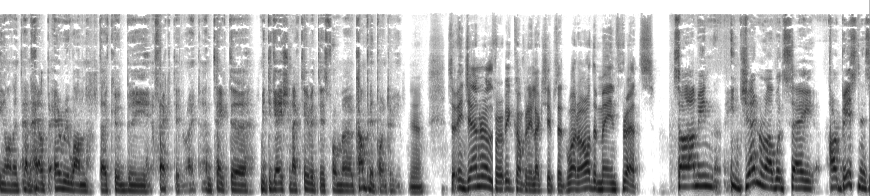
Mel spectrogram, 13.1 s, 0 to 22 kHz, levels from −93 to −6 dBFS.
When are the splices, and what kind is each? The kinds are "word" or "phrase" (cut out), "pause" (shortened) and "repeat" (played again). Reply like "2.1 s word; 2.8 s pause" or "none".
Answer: 7.4 s word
